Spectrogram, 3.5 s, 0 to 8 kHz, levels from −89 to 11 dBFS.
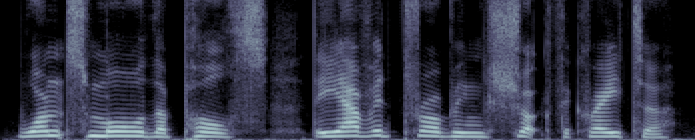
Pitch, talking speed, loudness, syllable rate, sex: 235 Hz, 175 wpm, -18 LUFS, 4.7 syllables/s, female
